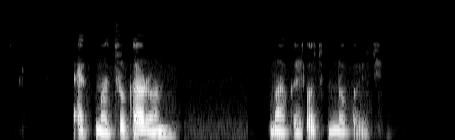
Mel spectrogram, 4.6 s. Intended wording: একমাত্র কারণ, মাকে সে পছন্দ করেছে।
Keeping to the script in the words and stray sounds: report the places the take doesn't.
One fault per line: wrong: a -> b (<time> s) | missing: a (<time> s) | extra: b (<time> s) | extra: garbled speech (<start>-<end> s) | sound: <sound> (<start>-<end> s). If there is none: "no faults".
missing: সে (3.0 s)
